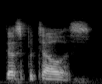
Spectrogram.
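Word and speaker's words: Despotellis: And Despotalus or whatever. – Despotalus. – There you go. That's how you say it.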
